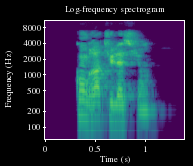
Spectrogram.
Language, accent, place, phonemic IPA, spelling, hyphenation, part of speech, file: French, France, Lyon, /kɔ̃.ɡʁa.ty.la.sjɔ̃/, congratulation, con‧gra‧tu‧la‧tion, noun, LL-Q150 (fra)-congratulation.wav
- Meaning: congratulation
